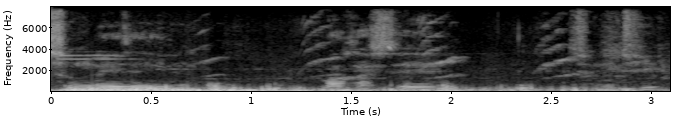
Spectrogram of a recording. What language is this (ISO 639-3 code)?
brx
